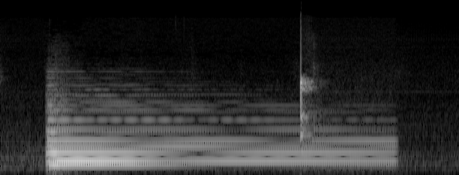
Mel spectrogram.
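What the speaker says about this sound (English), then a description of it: "Thirds skip to the next line or space and sound like this." Two notes a third apart ring together as a sustained harmonic interval, loud and steady for about two seconds with a small click midway, then stop cleanly.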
